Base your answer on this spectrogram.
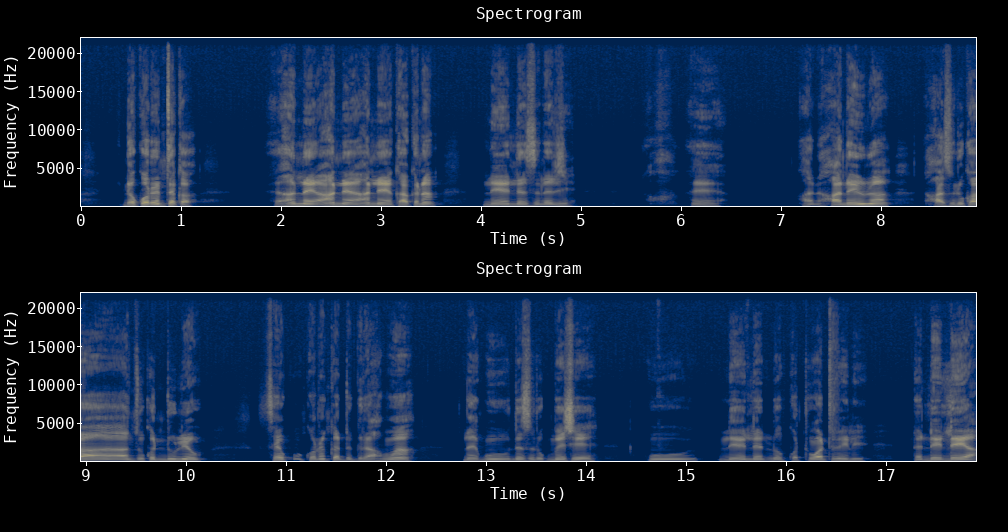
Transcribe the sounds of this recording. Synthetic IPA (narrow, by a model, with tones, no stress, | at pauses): da˦kʷo˨ɾa˦nta˨ka˨ | a˦na˨ha˦na˨ha˦na˨ja˨ka˦ka˦na˦ | na˨ja˦da˦s̬i˦da˦d͡ʒe˨ | xa˨na˨ju˦na˦ | xa˨s̬u˨du˨ka˦nzu˨ka˦n˦du˦ni˦a˦u˦ | sa˦i˦ko˨ɾa˦nka˨dɡɾa˨xma˦ | na˨ɡu˦da˦s̬u˨du˨kme˦ʃ̬e˦ | wu˦ | na˨ja˦da˦ɗo˨b̚ka˨tu˨wa˦ti˨hi˨ni˨ | da˦da˦da˦ja˦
